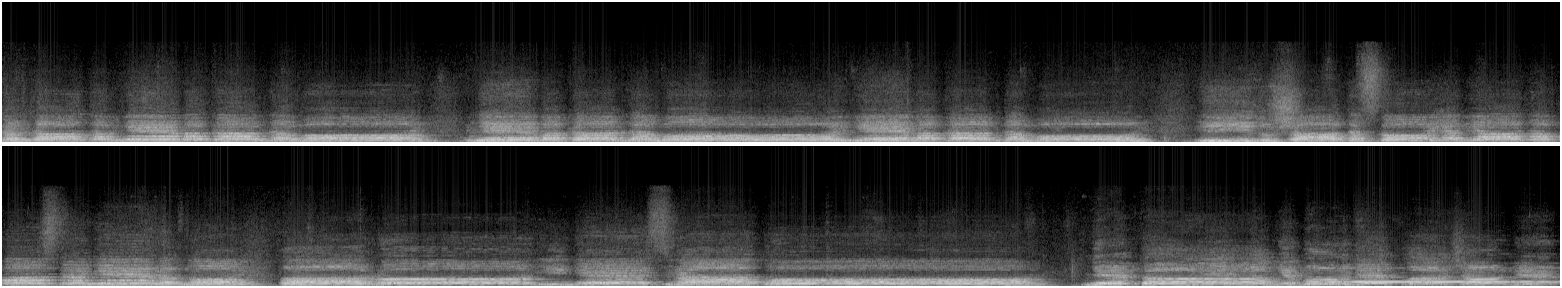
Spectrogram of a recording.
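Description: Mixed church choir of men's and women's voices singing a psalm, in long phrases with brief pauses between them.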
